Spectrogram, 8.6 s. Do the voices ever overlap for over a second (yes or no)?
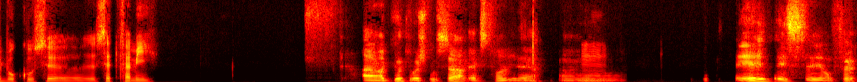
no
